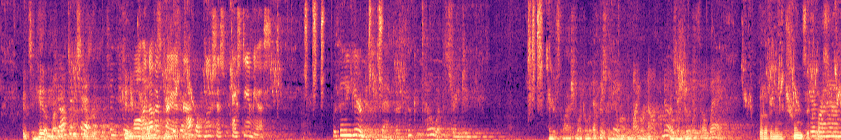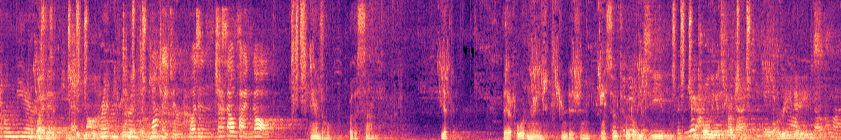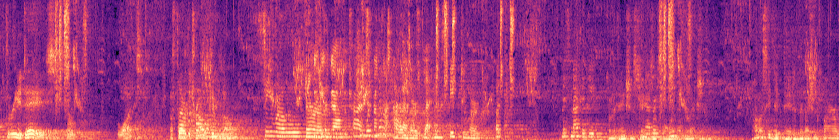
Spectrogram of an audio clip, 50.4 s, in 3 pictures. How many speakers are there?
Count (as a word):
nine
